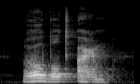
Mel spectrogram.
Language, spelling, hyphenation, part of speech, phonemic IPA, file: Dutch, robotarm, ro‧bot‧arm, noun, /ˈroː.bɔtˌɑrm/, Nl-robotarm.ogg
- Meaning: a robotic arm, e.g. on a manufacturing line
